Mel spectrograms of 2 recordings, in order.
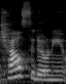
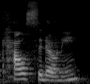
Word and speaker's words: chalcedony: And chalcedony or chalcedony, I've heard it pronounced both ways. I'm not sure if either is more correct or if they're both acceptable to pronounce the CH or not pronounce the H.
